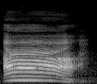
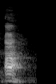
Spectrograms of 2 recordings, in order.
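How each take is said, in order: First: The vowel is stretched and prolonged. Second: The vowel is short and clipped. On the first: "it's more stretched, it's more long, it's more prolonged" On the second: "you just hear ah, and it done"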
